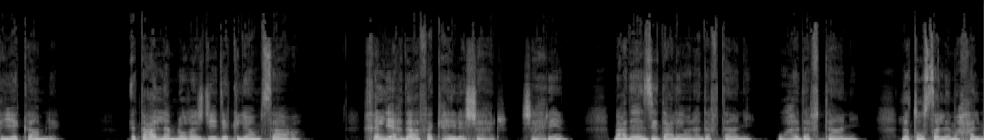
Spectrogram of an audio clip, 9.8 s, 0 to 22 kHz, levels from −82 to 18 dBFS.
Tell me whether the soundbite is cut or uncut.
uncut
